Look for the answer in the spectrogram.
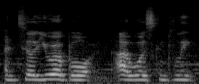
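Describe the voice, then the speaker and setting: A woman's voice: medium pitch, completely flat delivery, normal speed, a little mellow, pitched below the performer's own voice, lightly acted. A woman voicing a haughty elder-sister witch with an arrogant, formal way of speaking in a visual novel reading. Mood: formal, self-assured. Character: haughty, self-proclaimed elder-sister golden witch, female.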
